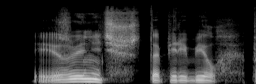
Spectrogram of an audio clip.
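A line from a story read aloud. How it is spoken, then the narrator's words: Mumbled. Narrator (Russian): промямлил он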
